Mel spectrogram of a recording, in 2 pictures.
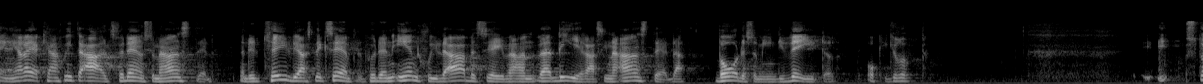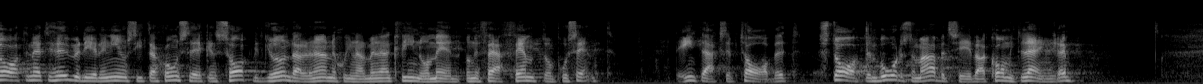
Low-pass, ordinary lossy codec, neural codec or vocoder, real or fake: none; none; none; real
